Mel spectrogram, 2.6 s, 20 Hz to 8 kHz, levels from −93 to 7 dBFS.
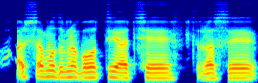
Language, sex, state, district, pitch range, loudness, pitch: Hindi, male, Bihar, Jahanabad, 140-170 Hz, -17 LUFS, 145 Hz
